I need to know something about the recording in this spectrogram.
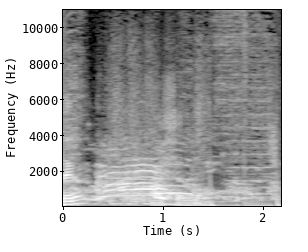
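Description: A goat bleating: one long, wavering bleat. Background music with a deep bass beat comes in near the end.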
